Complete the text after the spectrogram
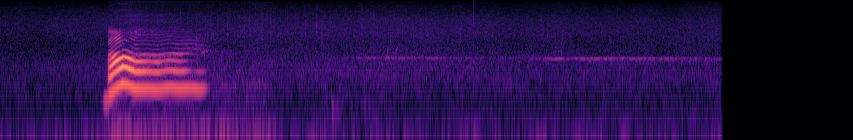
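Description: Soft jungle ambience murmurs quietly in the background.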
